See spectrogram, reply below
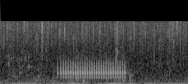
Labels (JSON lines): {"label": "biophony, croak", "recorder": "SoundTrap 500"}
